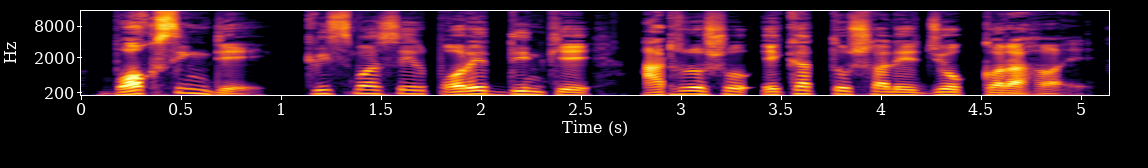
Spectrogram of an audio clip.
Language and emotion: Bengali, neutral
